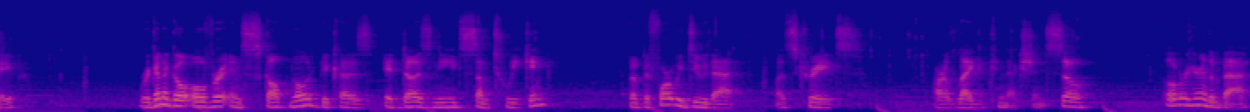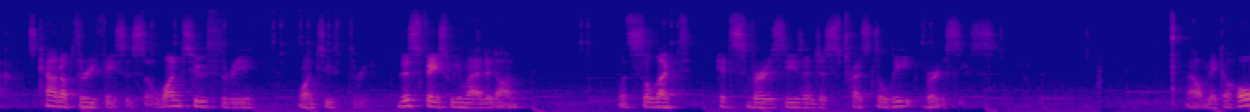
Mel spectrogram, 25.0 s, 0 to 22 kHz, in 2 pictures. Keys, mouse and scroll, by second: 0.7 right click, 0.9 scroll down 4, 1.5-1.9 scroll up 3, 1.8 right click, 3.3-7.3 middle drag, 7.3 Tab, 7.5-8.0 scroll up 2, 8.0-11.4 shift+middle drag, 11.4 scroll up 2, 11.6-13.4 shift+middle drag, 13.9 click, 14.2 click, 14.5 click, 15.2 click, 15.4 click, 15.7 click, 16.4-16.9 scroll up 2, 16.9-18.3 shift+middle drag, 18.3 shift+click, 19.1 shift+click, 20.9 Delete, 22.2 middle click, 22.6 scroll down 2, 23.1 middle click, 23.6 alt+z, 24.0 alt+z.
